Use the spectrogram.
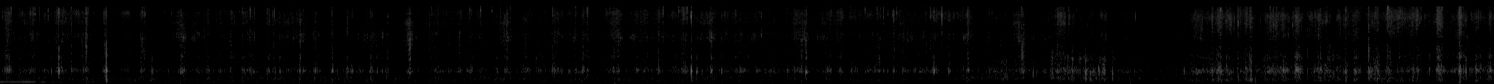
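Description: Fingernails scratch and tap the plastic sequin cover of a notebook resting on a lap. The result is a quiet, bright, crinkly rustle dotted with short, sharp clicks. Near the end it briefly dips, then returns as denser, brighter scratching.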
